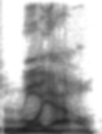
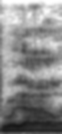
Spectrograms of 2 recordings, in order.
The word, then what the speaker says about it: Royal: It's spelled like Royal. R-O-Y-A-L, mm-hmm. but it's pronounced Royale.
